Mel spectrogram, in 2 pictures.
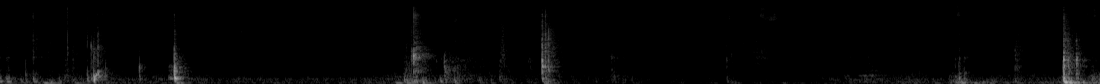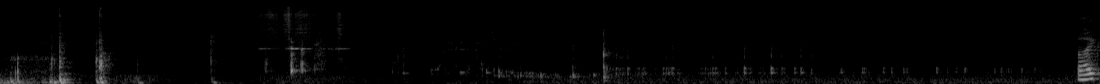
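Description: Scattered light knocks and clicks of kitchen items being handled on a counter, then a faint steady trickle of nut milk pouring through a mesh strainer into a glass jar near the end.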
